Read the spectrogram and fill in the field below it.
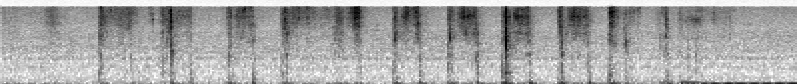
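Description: Word cards are shuffled at close range in a steady run of crisp riffles and soft slaps, with a louder burst of shuffling toward the end and no voices over it.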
